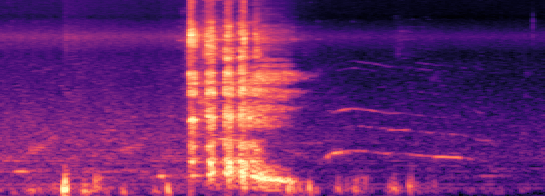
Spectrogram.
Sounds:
Throat clearing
